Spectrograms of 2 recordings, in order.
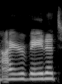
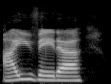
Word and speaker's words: Ayurveda: I cannot wait to dive in and talk all about Ayurveda, which some people by the title of this might think it's pronounced Ayurveda, but the R is silent. Is that correct? – No, it's actually Ayurveda with an R.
